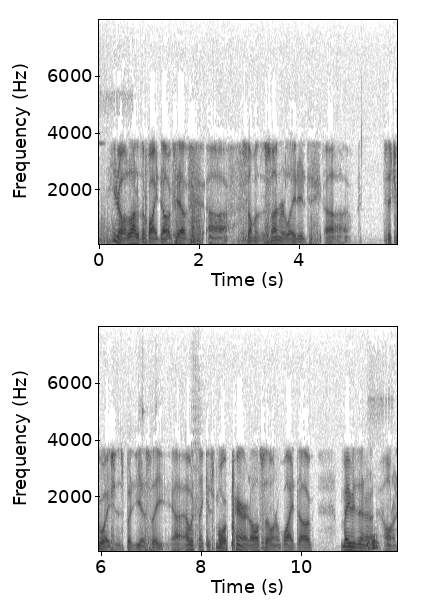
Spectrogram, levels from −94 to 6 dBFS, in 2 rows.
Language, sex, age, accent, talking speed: English, male, 60-79, American, 180 wpm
